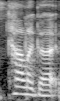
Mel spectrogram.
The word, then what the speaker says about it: Kalaugher: It's Kalaugher. It's Kalaugher.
